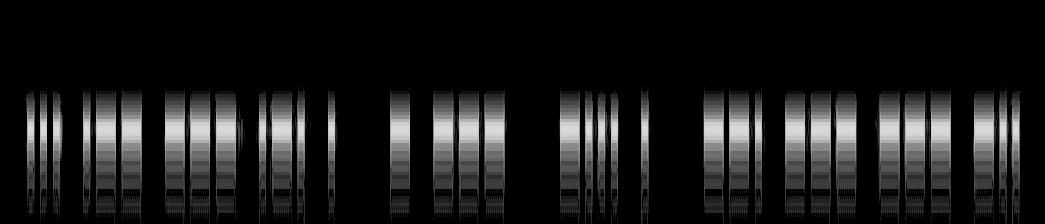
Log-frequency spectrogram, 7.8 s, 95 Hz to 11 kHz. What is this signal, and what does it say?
Morse code, heard as a keyed tone, about 25 wpm, 700 Hz. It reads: SWORE TO BE GOOD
